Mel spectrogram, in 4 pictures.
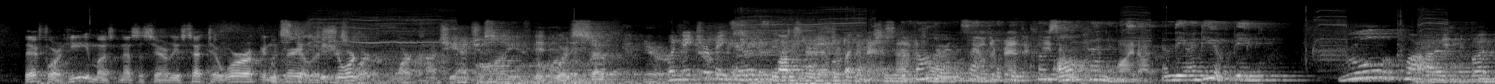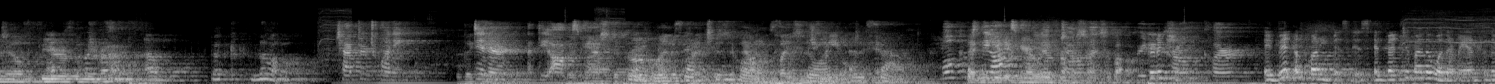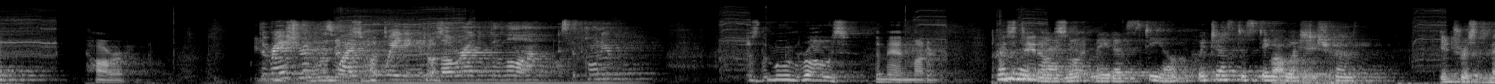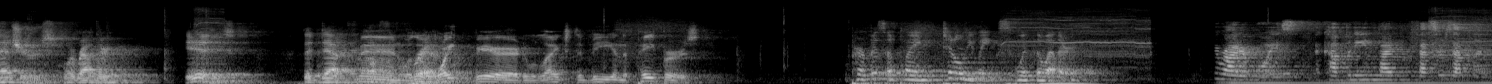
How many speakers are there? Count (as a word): ten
